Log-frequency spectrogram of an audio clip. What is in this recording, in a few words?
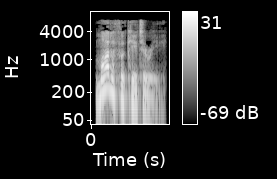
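"modificatory", British English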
